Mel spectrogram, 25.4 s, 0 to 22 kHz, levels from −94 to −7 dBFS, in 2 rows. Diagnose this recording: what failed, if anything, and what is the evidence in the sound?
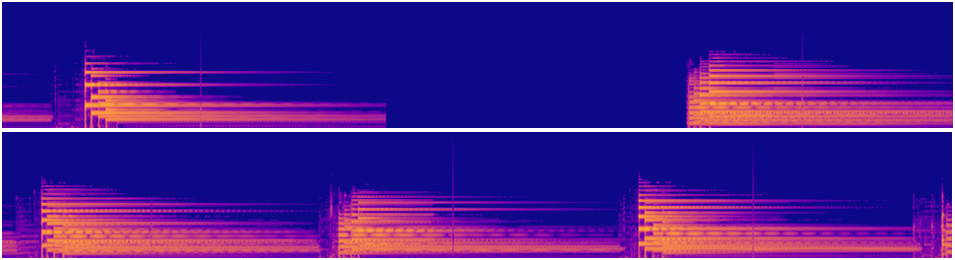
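Gap between stream segments at 2.65, 10.66, 14.66, 18.69 and 22.69 s: hard-edged silent holes of 4 to 13 ms cut into the music on a 4-second grid. At playback, segment timestamps leave small gaps that the player fills with silence, without losing audio.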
